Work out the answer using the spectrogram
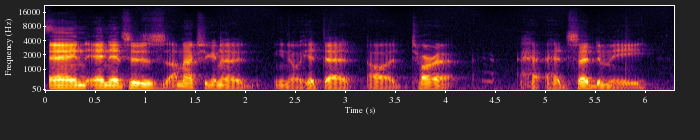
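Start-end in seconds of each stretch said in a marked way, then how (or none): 3.2-6.0 slower, teary, choked-up voice. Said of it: "I'm not getting choked up".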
